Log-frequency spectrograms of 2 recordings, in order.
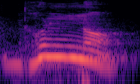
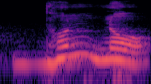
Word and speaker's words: ধন্য: অন্তবর্ণে জফলে যুক্ত হলে সেটির উচ্চারণ ওকানান্ত হয় যেমন ধন্য কি বলছি আমরা ধন্য ওকার হচ্ছে দেখ শস্য শস্য ওকার হচ্ছে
